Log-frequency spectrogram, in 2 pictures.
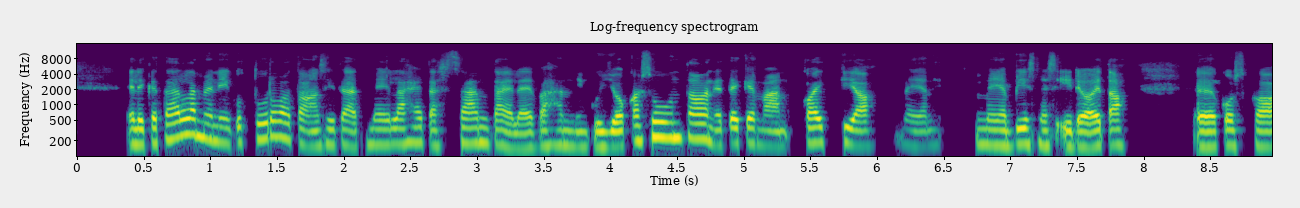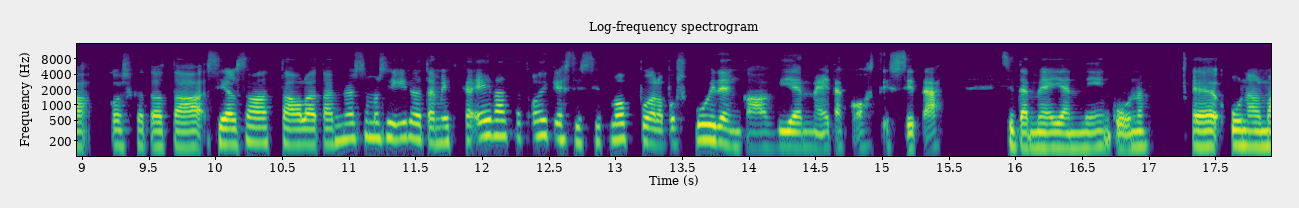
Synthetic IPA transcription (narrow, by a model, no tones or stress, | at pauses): ʔelikːæt̪ælːæmeniːŋkut̪t̪urʋɑt̪ɑːnsit̪æet̪meilæɦet̪æssænt̪æileːʋæɦænniːŋkujjokɑsuːnt̪ɑːnjɑt̪ekemæːnkɑikːiɑ | mejæn | meijæmbisnesḭdeoit̪ɑʔøːkoskɑkoskɑt̪ot̪ɑsielsɑːt̪ːɑːolːɑjot̪ɑmmyøsemːosiːideojt̪ɑmit̪kæʔeiʋælt̪ːæt̪o̞ikeːst̪issit̪lopːuɑlopuskuit̪eŋkɑːʋʋiemmeit̪ækoht̪issit̪æ̰ | sit̪æmeijænniːŋkun | øːunelmɑ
